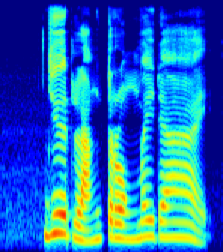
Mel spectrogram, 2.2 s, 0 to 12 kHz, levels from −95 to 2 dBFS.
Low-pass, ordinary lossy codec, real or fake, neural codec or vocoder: 10.8 kHz; none; real; none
